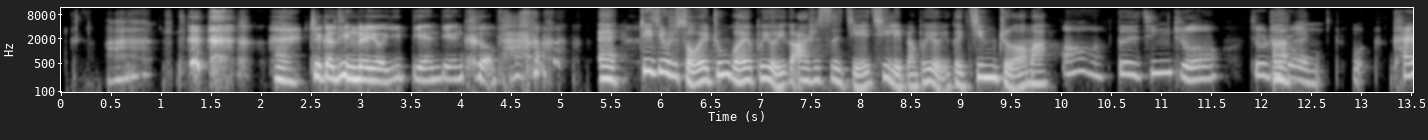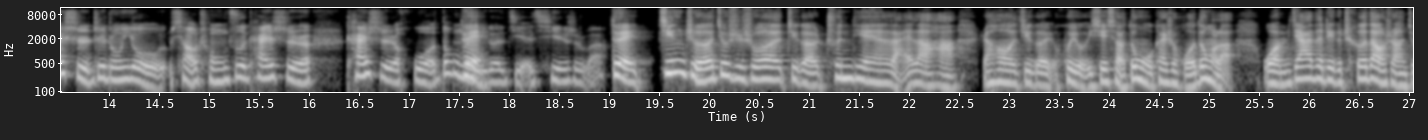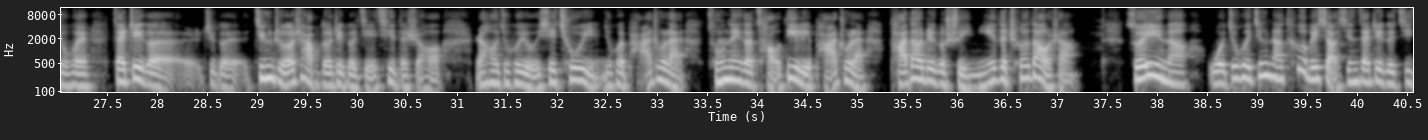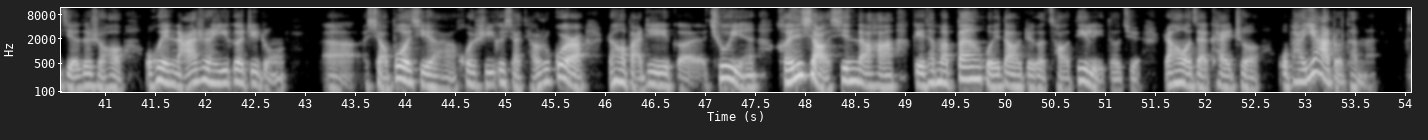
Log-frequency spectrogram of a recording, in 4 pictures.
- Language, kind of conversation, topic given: Chinese, podcast, 自然如何帮助人们培养观察力和同理心？
- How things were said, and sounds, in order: tapping; laugh; laughing while speaking: "这个听着有一点点可怕"; laugh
